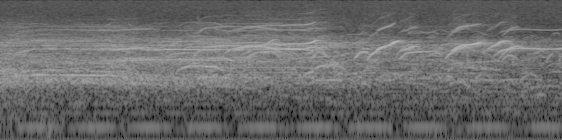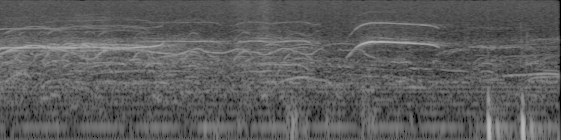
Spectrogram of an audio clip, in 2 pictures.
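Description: Faint crowd whistling and cheering: many overlapping whistles rising and falling in pitch, thinning out over the last few seconds.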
